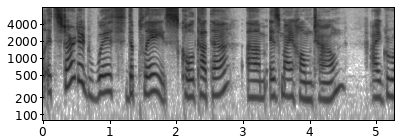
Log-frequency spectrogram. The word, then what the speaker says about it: Kolkata: And the story takes place in the near future in the city of Kolkata, India. Is that how you pronounce it?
